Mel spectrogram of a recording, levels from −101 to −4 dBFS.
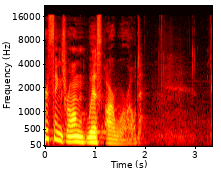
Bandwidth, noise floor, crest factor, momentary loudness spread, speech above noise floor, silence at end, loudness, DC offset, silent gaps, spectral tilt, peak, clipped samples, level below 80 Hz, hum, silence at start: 17 kHz; -63 dBFS; 20 dB; 20 LU; 36 dB; 1.4 s; -26 LUFS; under 0.1%; none; -6.5 dB/octave; -10 dBFS; under 0.1%; -76 dBFS; none; 0 s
